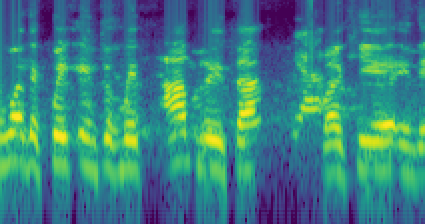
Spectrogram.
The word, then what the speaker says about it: Amrita: Amrita. Yeah. Like, okay. I like it. It's like I'm saying I'm Rita, but it's Amrita.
